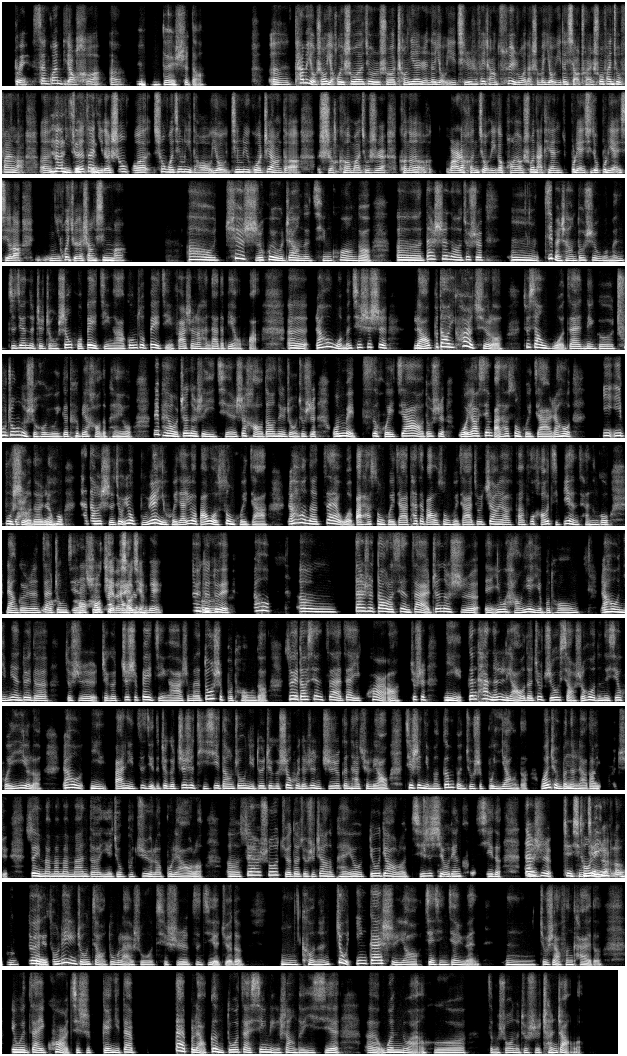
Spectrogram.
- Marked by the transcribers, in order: laugh; laughing while speaking: "确实"; other noise; other background noise
- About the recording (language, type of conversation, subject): Chinese, podcast, 换到新城市后，你如何重新结交朋友？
